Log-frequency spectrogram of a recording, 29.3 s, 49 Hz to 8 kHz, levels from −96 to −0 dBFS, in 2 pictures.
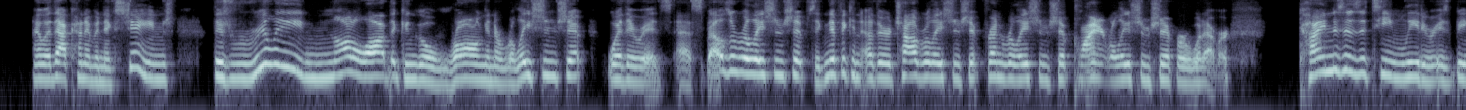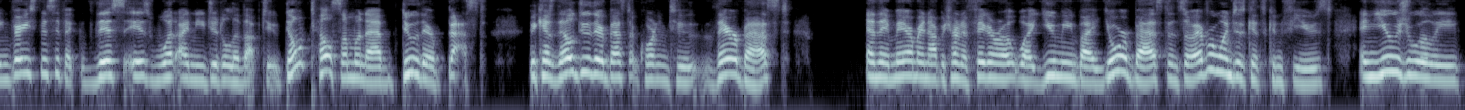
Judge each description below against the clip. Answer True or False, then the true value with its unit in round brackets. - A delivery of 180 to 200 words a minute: True (190 wpm)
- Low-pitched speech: False (220 Hz)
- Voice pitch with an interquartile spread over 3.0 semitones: True (3.5 semitones)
